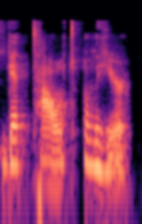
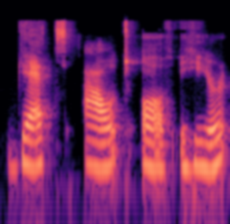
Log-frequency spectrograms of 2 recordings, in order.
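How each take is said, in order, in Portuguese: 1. As palavras se juntam na fala conectada. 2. Cada palavra é dita separadamente e com clareza. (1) "Meio natural" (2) "palavra por palavra"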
